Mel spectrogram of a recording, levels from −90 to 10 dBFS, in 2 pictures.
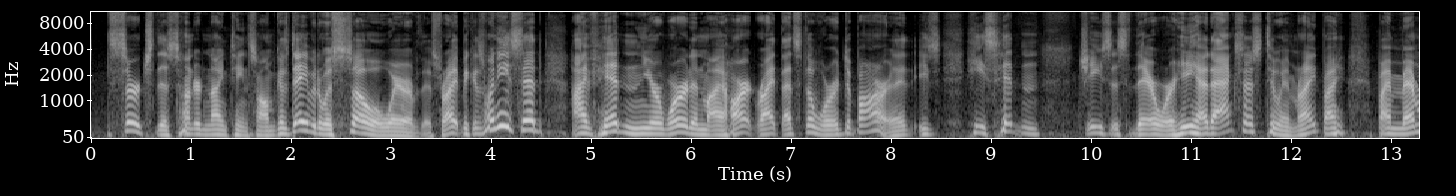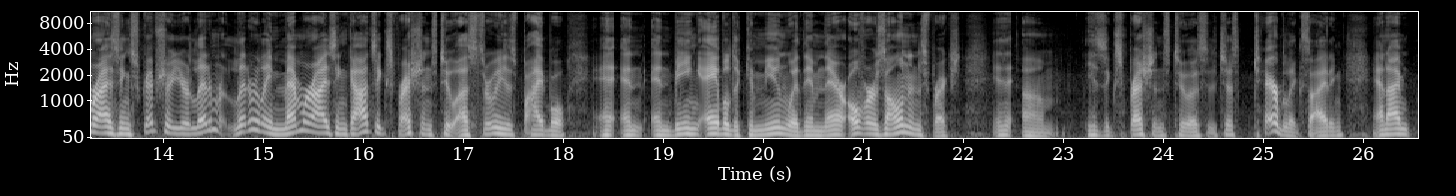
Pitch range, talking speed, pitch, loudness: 115-150 Hz, 185 wpm, 130 Hz, -17 LUFS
